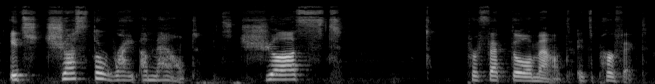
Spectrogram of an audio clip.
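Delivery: soft slow whisper. Real, not acted. Book reviewer whispering her praise to viewers. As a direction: breathe it out like a secret. Savoring perfect suspense amount.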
